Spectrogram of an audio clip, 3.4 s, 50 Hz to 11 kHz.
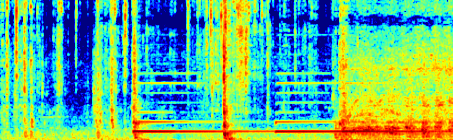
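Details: Ford Econoline van's first start after a new fuel pump, OEM Motorcraft filter, about 17 gallons in, and air purged: short cranking, catches about 2.5 s in, and settles to a steady idle over a chime. Normal start.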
